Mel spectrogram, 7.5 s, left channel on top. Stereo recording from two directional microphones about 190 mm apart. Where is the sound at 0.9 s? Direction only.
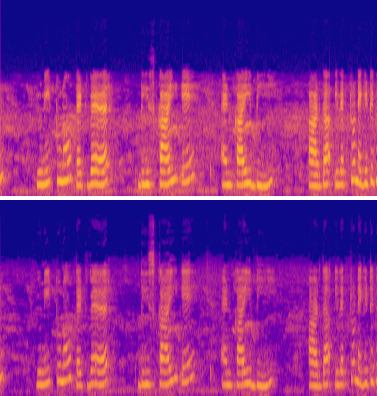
90° right.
